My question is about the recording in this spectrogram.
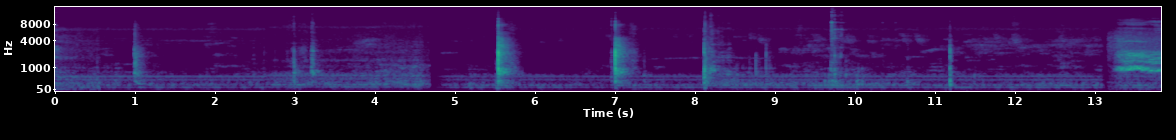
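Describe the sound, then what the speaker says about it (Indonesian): Knife slicing peeled petai beans into three pieces on a cutting board, a few sharp separate chopping taps against a low steady background hum. "petai yang sudah dibersihkan dari kulitnya iris menjadi 3 bagian"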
